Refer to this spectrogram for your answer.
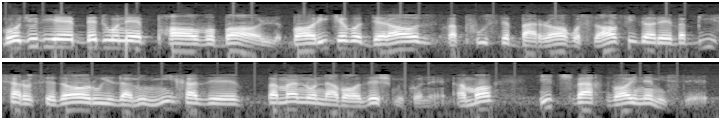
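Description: A man voicing a shy, lonely young female daisy flower in a storybook reading, speaking softly. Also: mid-range voice, expressive, no echo, narrow, tinny audio, lightly acted. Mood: shy, wistful. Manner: soft, timid then gently talkative.

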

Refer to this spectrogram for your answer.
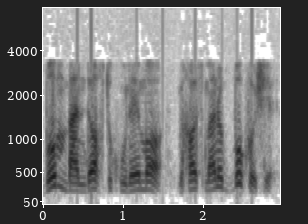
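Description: A spiteful young man whines and tattles, as a male narrator puts him on. The voice is husky. It is heard through a dry, narrow phone-like band. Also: medium pitch, no room sound, natural voice. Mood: whining accusing. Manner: whining, accusing.

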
